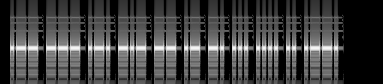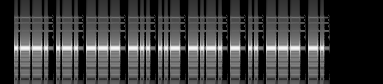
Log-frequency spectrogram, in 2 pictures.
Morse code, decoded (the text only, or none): WORKMANSHIP PRODUCTION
